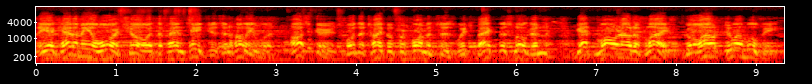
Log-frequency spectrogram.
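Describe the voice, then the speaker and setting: Dramatic 1950s American newsreel man over loud music. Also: a little high, expressive, normal speed, recorded from a distance, highs cut off. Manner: dramatic, declamatory announcer delivery. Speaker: newsreel narrator. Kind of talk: 1950s newsreel scripted narration.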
